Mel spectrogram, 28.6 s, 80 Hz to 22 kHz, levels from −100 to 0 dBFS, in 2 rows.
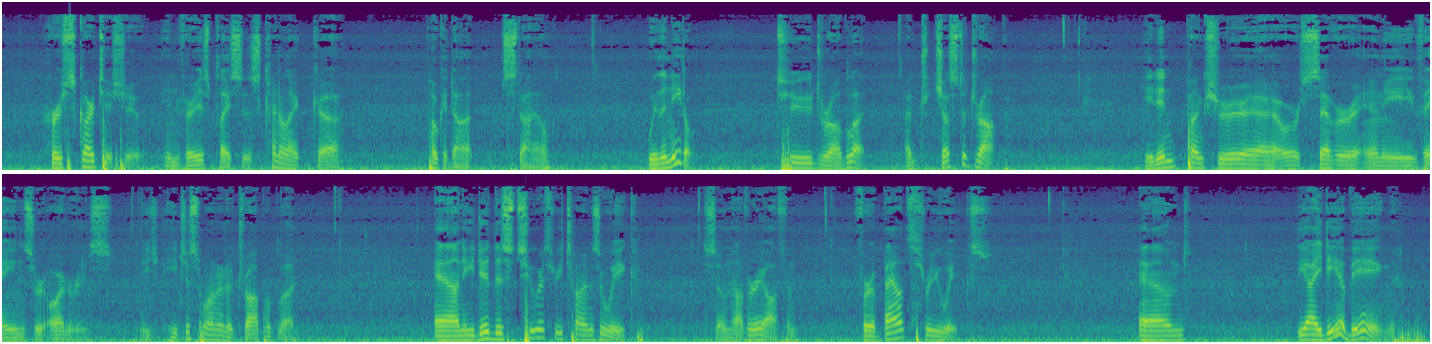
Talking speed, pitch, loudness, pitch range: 130 wpm, 100 Hz, -19 LUFS, 95-115 Hz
